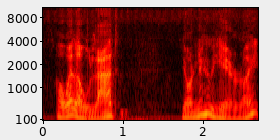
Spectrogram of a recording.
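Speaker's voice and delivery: bad, loud, put-on rustic country farmer accent. Playing a game, voicing a farmer character in a bad farmer accent. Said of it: "That's my kind of farming accent".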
